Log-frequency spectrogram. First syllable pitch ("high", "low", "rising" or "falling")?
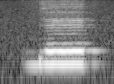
high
